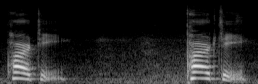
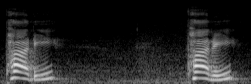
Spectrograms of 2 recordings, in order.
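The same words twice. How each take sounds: First: "party" with a clear true T; British "party", par-tee, falling end; British hard T. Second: "party" with T tapped away like an R; American "party", like pa-ree; American flapped T. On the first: Teacher contrasting British with American, hard T in "party". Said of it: "Inglés británico". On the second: Teacher contrasting American with British, flapped T in "party". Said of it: "Inglés americano". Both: Shown as a demonstration.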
